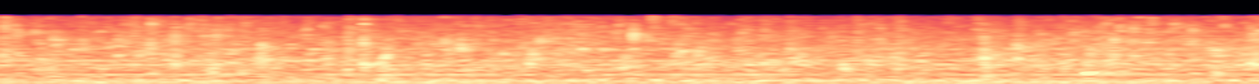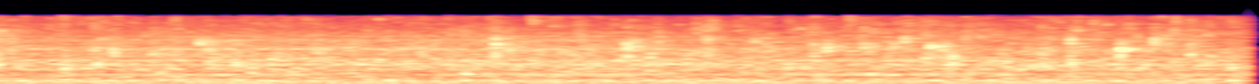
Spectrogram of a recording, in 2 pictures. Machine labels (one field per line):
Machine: pump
